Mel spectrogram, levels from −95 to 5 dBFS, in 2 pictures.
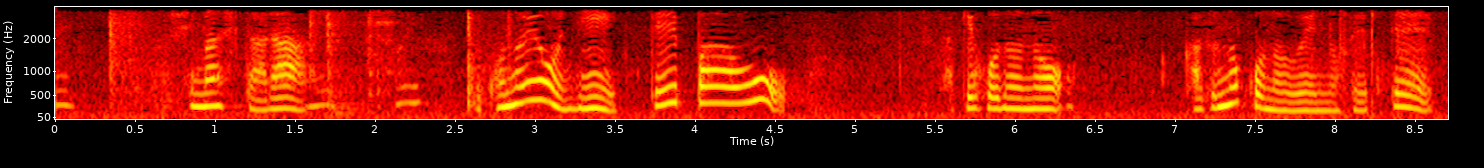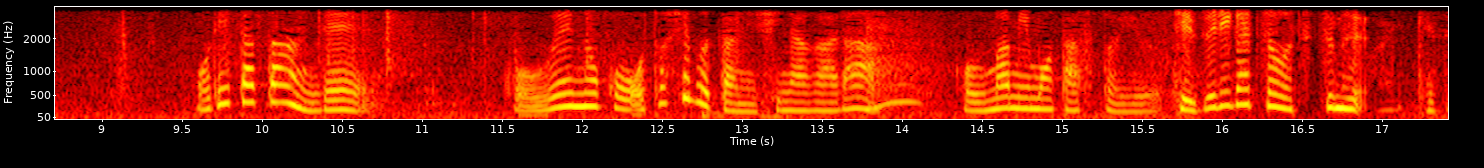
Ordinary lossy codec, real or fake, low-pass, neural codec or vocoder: none; real; 3.6 kHz; none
